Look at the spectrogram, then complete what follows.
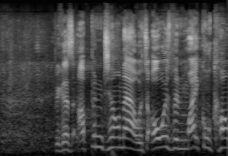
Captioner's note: laughter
